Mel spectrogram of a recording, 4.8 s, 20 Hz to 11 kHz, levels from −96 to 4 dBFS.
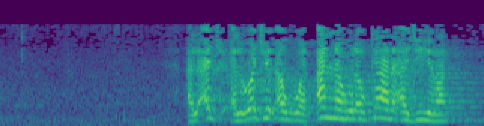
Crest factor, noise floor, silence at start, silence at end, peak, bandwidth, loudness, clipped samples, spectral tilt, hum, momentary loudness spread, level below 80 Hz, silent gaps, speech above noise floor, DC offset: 20 dB; -55 dBFS; 1.85 s; 0.1 s; -2 dBFS; 5.8 kHz; -20 LUFS; under 0.1%; -9 dB/octave; none; 8 LU; -64 dBFS; none; 35 dB; under 0.1%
